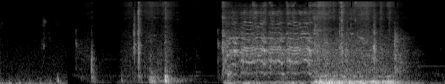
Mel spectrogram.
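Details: Cold start of a Wolverine X2/X4 850 side-by-side in snowy northern Michigan at 2200 miles on NGK plugs: starter cranks in short bursts, engine catches, runs about two seconds, then dies. Known cold-start stall; owner trying iridium plugs as a fix.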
